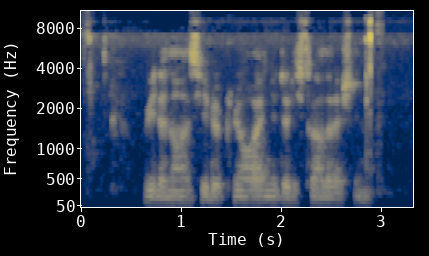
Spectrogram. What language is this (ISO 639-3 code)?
fra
